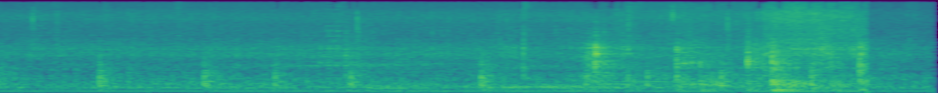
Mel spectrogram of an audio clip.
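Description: Curry leaves hit sautéing masala for crab biriyani, producing a continuous close sizzle with scattered crackles and stirring clinks that swell into a louder hiss near the end.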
